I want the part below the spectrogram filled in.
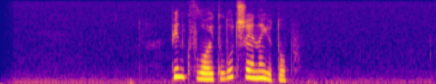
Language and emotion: Russian, neutral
